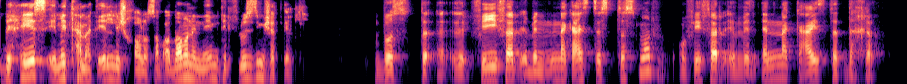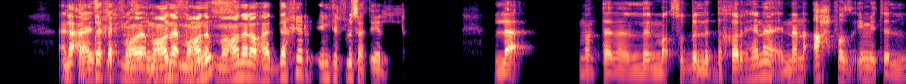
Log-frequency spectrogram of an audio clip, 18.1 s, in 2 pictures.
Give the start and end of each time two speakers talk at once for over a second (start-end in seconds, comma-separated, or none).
9.7-11.5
